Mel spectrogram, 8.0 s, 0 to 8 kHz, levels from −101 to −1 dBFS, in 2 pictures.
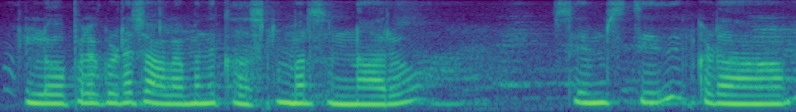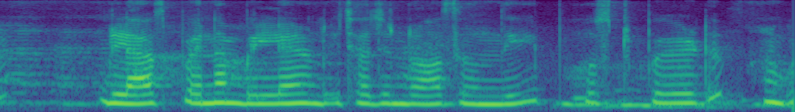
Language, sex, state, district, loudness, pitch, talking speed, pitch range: Telugu, female, Telangana, Karimnagar, -27 LUFS, 245 Hz, 115 wpm, 230-260 Hz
